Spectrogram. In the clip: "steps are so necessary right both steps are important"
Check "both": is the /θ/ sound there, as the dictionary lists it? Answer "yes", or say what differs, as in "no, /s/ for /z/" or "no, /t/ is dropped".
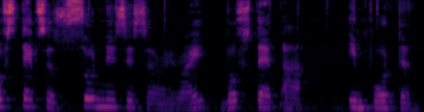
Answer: no, /f/ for /θ/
